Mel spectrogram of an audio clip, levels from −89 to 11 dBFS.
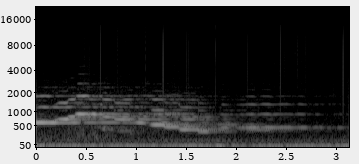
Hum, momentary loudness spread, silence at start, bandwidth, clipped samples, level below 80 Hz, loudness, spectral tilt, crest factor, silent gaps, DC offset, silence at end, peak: none; 19 LU; 0 s; 13.5 kHz; under 0.1%; -54 dBFS; -42 LUFS; -5.5 dB/octave; 14 dB; none; under 0.1%; 0 s; -28 dBFS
